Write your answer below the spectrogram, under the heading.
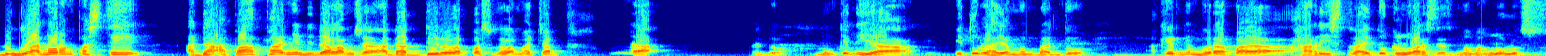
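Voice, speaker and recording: Pitched high, a man speaks with lively intonation. His pace is fairly quick. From Sungai Penuh, Jambi, Sumatra, Indonesia. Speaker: legislative candidate, former teacher. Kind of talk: podcast interview, personal storytelling.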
